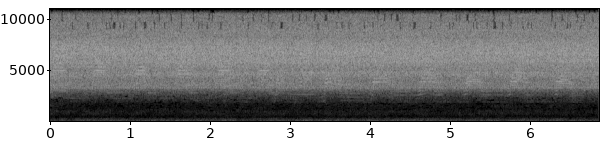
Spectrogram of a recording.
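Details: Continuous shrill buzzing of cicadas in the Yongsan Family Park bamboo forest on a summer day, with faint rapid pulsing at the top of the sound, over low park hum.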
